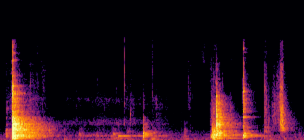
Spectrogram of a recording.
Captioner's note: metal thudding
